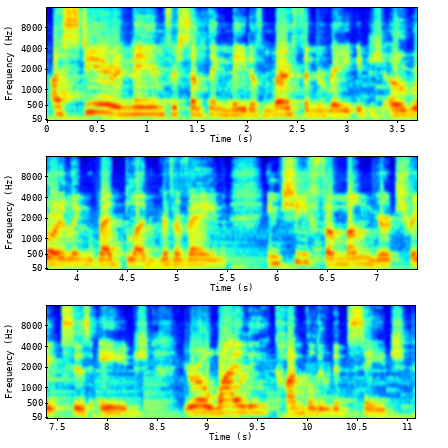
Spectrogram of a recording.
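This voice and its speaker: A woman's voice: lowish voice, measured pace, lightly acted. A woman voicing a florid, grandiose male vagabond poet cat in an amateur cartoon dub, with a declaiming manner. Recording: guitar music behind.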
